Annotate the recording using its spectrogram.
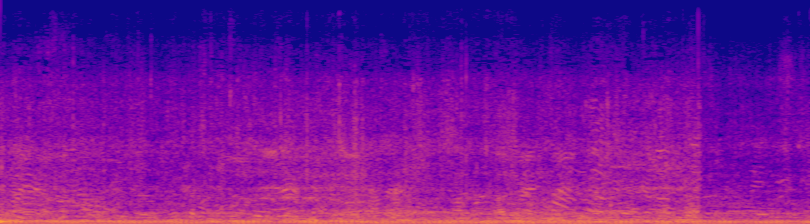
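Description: Background crowd chatter over a steady low hum.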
